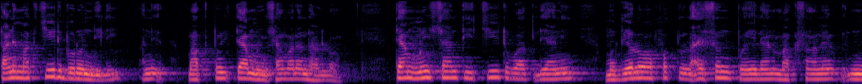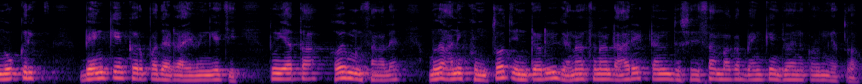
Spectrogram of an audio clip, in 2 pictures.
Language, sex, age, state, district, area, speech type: Goan Konkani, male, 45-60, Goa, Canacona, rural, spontaneous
